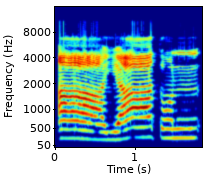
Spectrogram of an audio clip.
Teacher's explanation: दोनों के ऊपर खड़ी जबर है तो दोनों को बराबर का खींचेंगे, आयातुन। ठीक है, जबर को नहीं खींचना, खड़ी जबर को खींचना है।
